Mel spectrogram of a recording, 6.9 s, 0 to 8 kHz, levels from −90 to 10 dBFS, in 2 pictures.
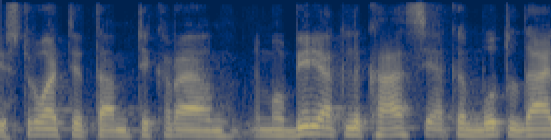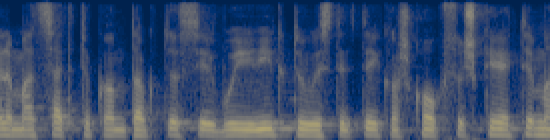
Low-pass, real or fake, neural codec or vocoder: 7.2 kHz; fake; codec, 16 kHz, 1 kbps, X-Codec, HuBERT features, trained on balanced general audio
